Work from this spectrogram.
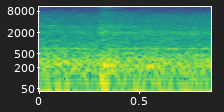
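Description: A train stands at a railway station platform, heard as a loud, steady rumble for under a second with no speech.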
